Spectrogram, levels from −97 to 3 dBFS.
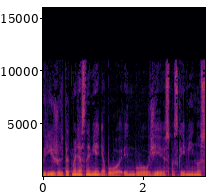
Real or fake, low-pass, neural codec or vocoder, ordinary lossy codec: real; 14.4 kHz; none; MP3, 48 kbps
